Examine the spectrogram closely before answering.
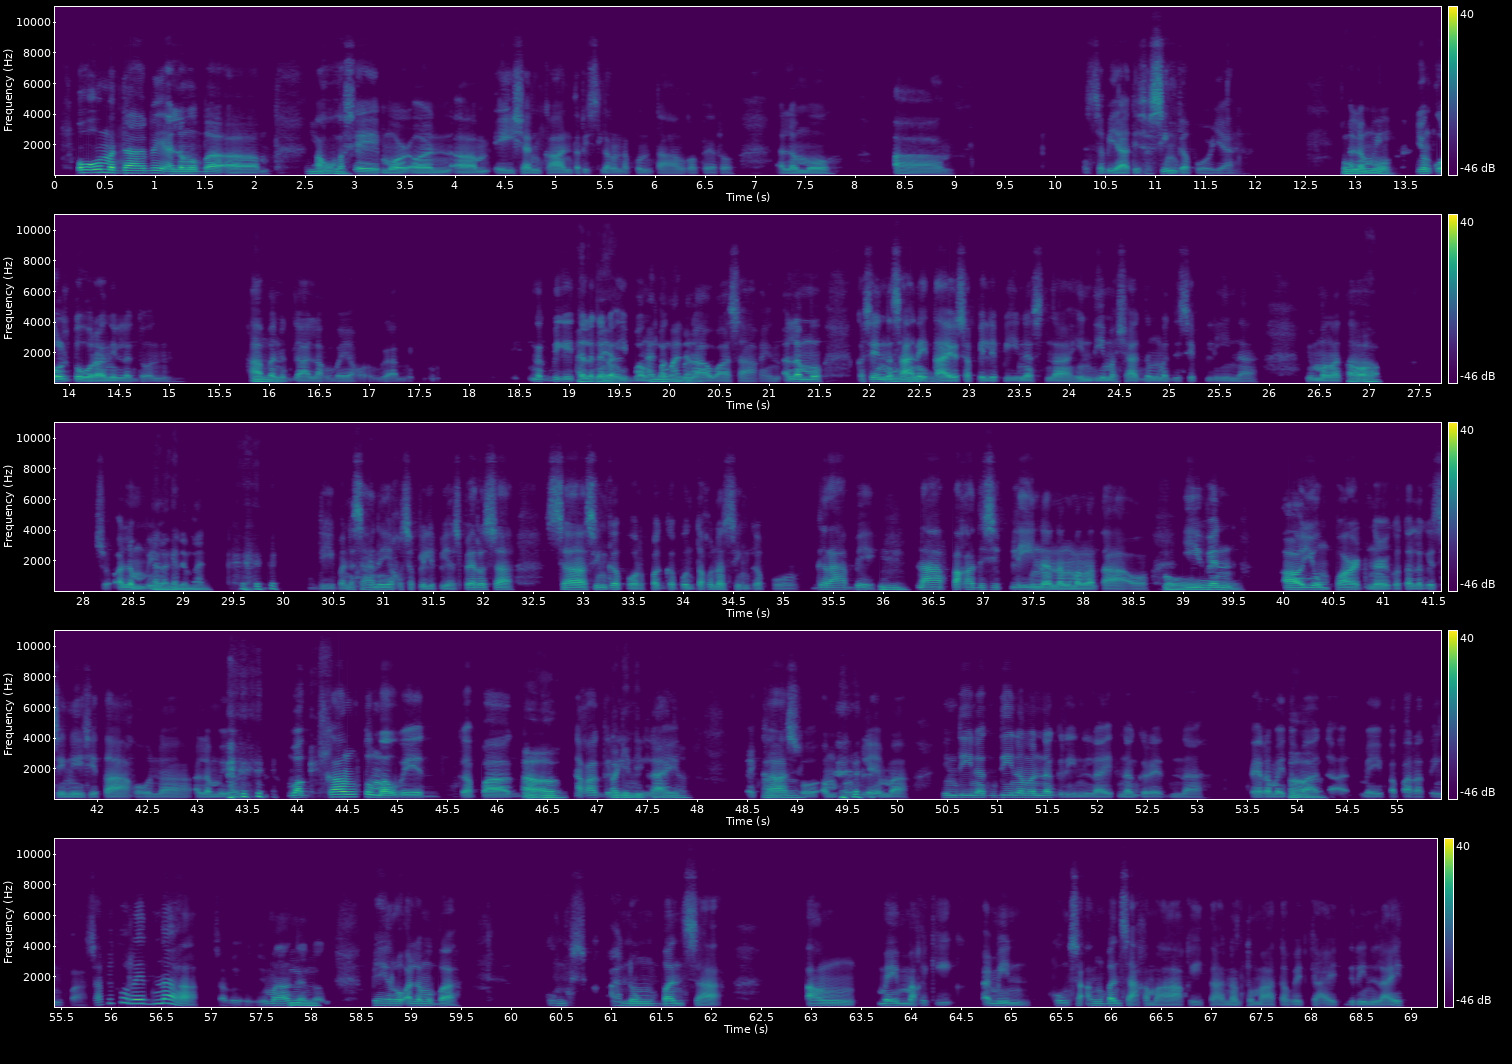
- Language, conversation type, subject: Filipino, unstructured, Ano ang natutuhan mo sa paglalakbay na hindi mo matutuhan sa mga libro?
- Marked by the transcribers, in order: laugh; laugh; chuckle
